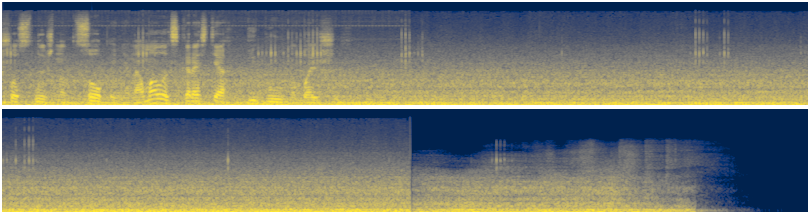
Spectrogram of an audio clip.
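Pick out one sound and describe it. Studded tyres roar loudly on a road inside a moving car.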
